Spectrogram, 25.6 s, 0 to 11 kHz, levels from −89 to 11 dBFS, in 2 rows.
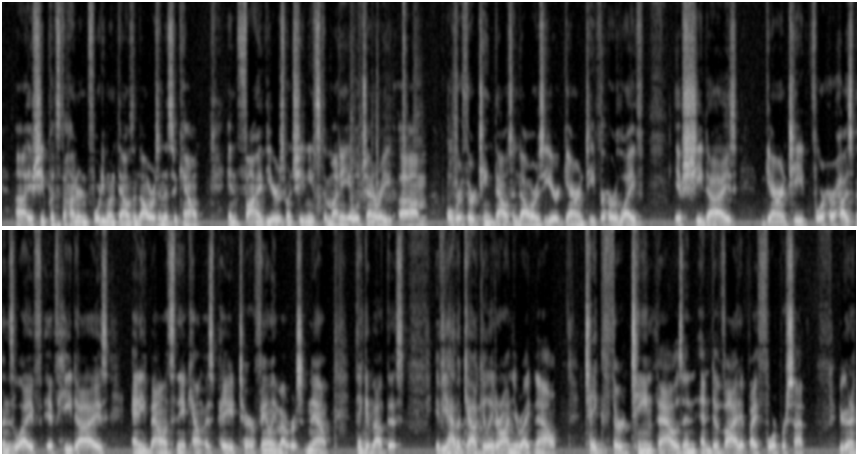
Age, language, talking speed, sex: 40-59, English, 170 wpm, male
